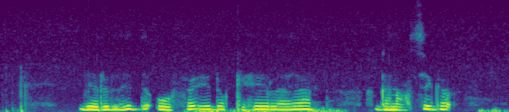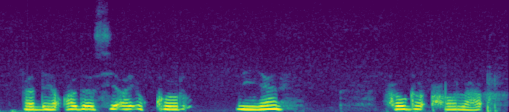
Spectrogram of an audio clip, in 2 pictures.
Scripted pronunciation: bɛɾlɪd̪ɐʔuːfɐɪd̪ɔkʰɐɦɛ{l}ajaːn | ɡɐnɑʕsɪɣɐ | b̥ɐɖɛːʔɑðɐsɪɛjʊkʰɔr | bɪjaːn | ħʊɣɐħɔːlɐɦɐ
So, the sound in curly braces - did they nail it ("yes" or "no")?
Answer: yes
